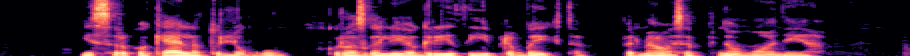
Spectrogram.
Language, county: Lithuanian, Šiauliai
